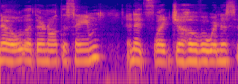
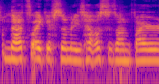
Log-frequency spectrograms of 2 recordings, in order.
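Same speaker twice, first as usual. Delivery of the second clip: ordinary talk, nothing marked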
